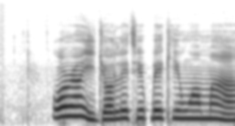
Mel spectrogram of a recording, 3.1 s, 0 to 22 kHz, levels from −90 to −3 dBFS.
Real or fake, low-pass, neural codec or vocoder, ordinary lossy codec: real; 19.8 kHz; none; none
